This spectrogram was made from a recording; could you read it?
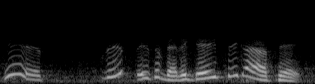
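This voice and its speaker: An actress playing an aloof, brittle elderly lady in a 1950s radio drama, speaking slowly and deliberately. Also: high-pitched, sing-song, faint music behind. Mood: aloof, measured. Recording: vintage radio, band-limited and muffled.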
